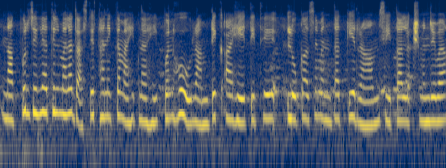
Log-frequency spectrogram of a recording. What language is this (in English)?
Marathi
